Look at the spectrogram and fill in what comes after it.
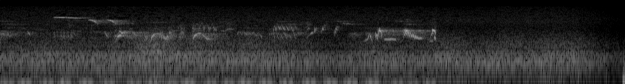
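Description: Small birds chirping in quick repeated calls over a steady outdoor hiss; the chirps stop about four seconds in and the hiss fades.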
